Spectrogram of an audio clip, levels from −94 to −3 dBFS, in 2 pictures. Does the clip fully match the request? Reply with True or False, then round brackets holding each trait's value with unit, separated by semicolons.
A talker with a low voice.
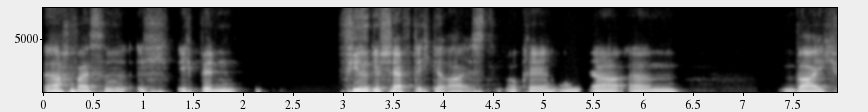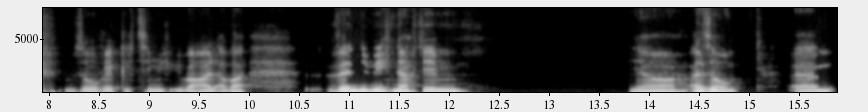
True (100 Hz)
